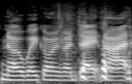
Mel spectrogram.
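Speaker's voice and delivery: ordinary delivery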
